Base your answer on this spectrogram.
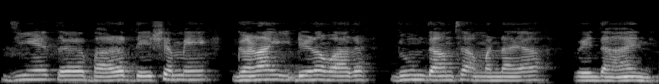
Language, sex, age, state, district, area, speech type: Sindhi, female, 60+, Maharashtra, Thane, urban, spontaneous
